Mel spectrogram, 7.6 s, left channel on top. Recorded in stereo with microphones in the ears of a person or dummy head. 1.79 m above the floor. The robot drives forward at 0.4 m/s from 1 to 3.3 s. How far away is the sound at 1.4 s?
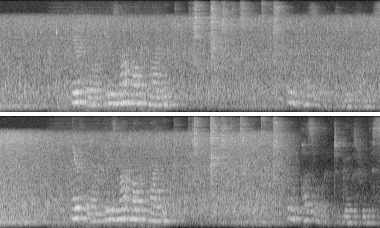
About 1.4 m.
